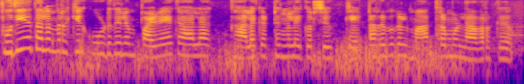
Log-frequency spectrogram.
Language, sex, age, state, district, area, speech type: Malayalam, female, 30-45, Kerala, Idukki, rural, spontaneous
